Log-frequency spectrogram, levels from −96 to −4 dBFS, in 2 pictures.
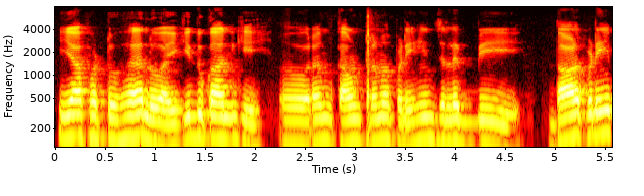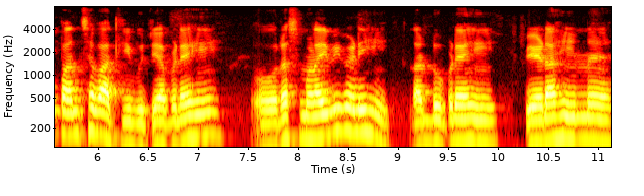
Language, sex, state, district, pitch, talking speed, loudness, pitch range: Hindi, male, Rajasthan, Churu, 135 Hz, 190 wpm, -17 LUFS, 125-150 Hz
